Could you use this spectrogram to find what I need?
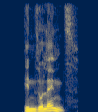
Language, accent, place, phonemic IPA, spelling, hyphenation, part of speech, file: German, Germany, Berlin, /ɪnzoˈlɛnt͡s/, Insolenz, In‧so‧lenz, noun, De-Insolenz.ogg
- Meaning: insolence (arrogant conduct; insulting, bold behaviour or attitude)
